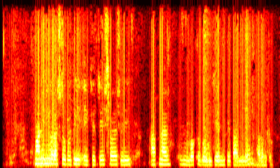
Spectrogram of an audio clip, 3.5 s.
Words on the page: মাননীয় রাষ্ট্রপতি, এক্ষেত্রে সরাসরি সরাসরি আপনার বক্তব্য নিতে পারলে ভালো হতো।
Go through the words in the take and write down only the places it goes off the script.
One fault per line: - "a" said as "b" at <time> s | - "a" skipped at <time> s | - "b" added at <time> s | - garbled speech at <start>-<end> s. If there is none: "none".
- "সরাসরি" skipped at 1.6 s
- "লিখে" added at 2.6 s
